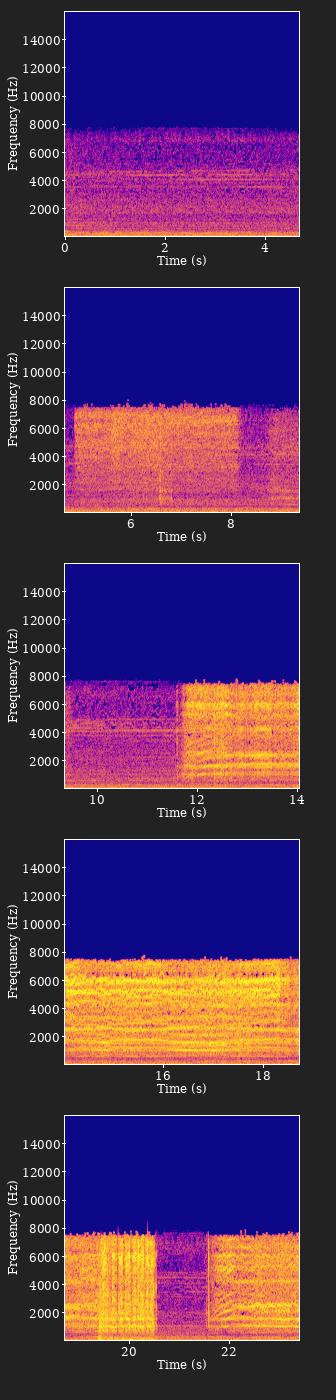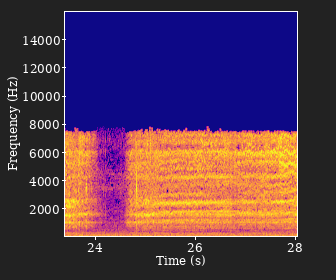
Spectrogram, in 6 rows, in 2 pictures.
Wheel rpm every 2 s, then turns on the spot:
0, 0, 0, 10, 10, 10, 150, 160, 160, 150, 60, 130, 100, 160.
6-10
